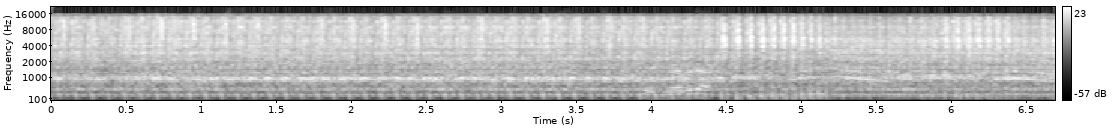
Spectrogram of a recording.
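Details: BMW Isetta 300 single-cylinder running for the first time after restoration work, on choke, low on fuel: fast, even putter at steady speed, clean firing, quiet exhaust, no knocking or rattles.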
